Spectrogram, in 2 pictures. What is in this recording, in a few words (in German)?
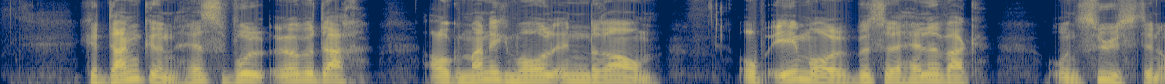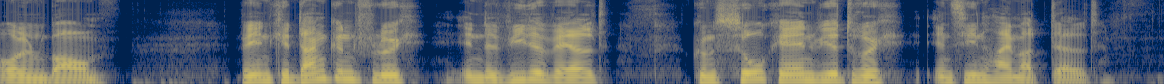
Platt; Buckenkamp; Plattdeutscher Weg; Nottuln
